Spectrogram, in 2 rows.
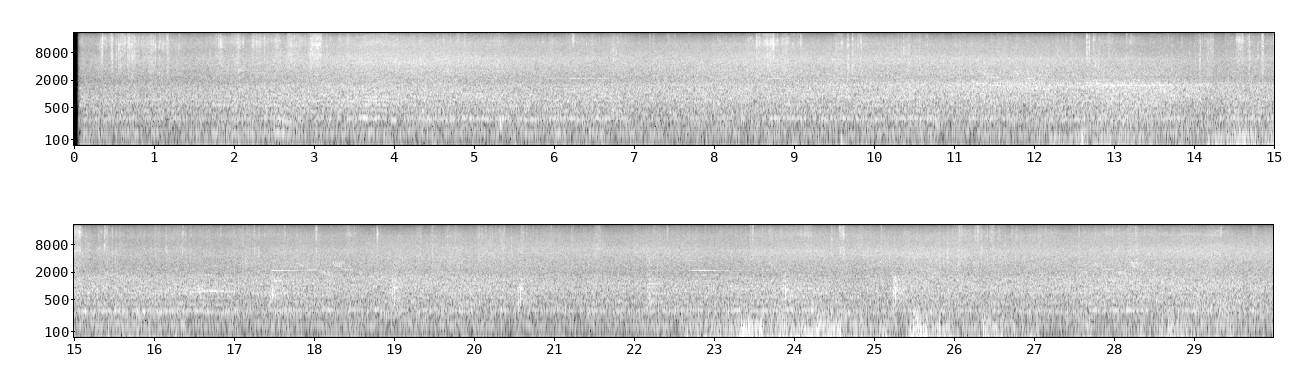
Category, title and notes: Soundscapes > Urban
Bumblebees and honeybees buzzing around a wisteria bush in an urban garden in Spring. I haven't put it in that pack because of the change of microphone position and recording level. The recorder is placed right up among the blossoms, but you can still hear various sounds of the surrounding environment: passing cars, sirens, wind chimes, wind, human activity, and birds (Northern Cardinal and Carolina Wren). Recorded on 2025-05-07 at about 16:30. Recorder: Sony PCM-D50, mics in 120-degree (wide) position, using a windscreen. Processing: 2-octave high-pass filter at 100Hz.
